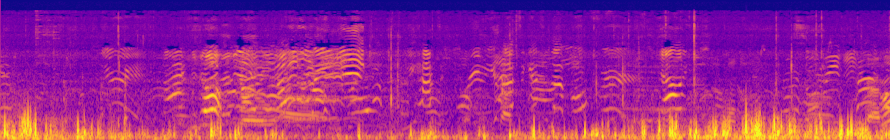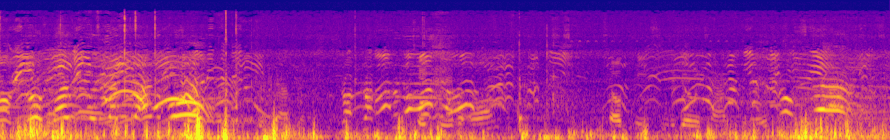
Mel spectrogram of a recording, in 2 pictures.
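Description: Young girls shout and call out to each other across an open field.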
